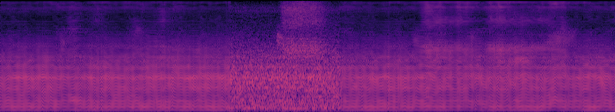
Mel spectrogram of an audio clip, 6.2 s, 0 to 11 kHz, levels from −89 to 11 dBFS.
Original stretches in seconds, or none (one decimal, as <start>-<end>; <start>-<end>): 2.3-3.4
